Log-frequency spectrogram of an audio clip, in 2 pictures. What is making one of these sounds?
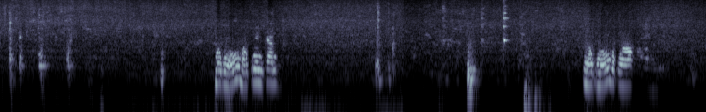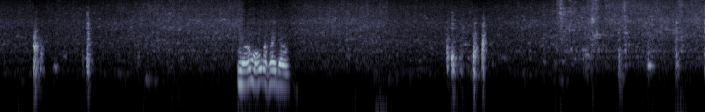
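A spatula scrapes and clinks against a metal wok.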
